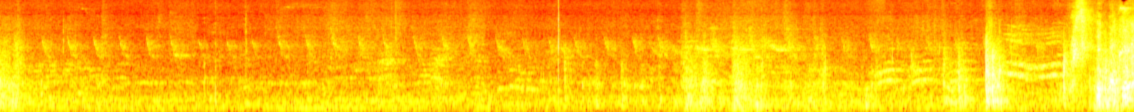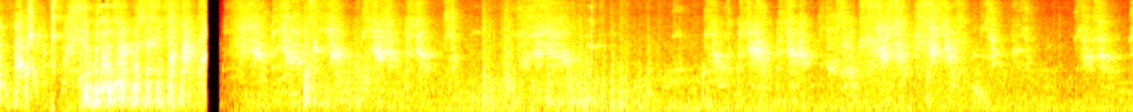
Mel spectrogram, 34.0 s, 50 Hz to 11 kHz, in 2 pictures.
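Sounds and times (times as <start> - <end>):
harsh animal calls: 16.0 - 24.0.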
